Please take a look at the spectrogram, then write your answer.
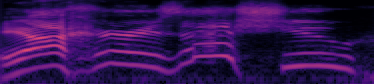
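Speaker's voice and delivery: put-on sloshed, slow, slurring drunk voice, pitched way up. Game master voicing a whiskey-reeking man calling out to a player, drunken slur. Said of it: "he slurs out to you".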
